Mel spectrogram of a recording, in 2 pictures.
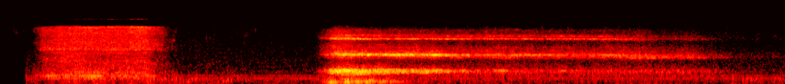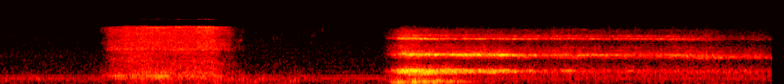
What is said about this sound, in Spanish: Ahora respira fuerte. Mete mucho aire en tu nariz y suéltalo. Así.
